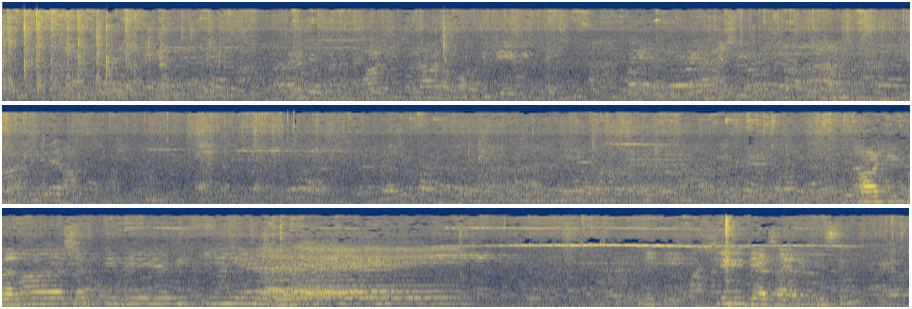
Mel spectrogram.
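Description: A group of women chatter nearby.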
